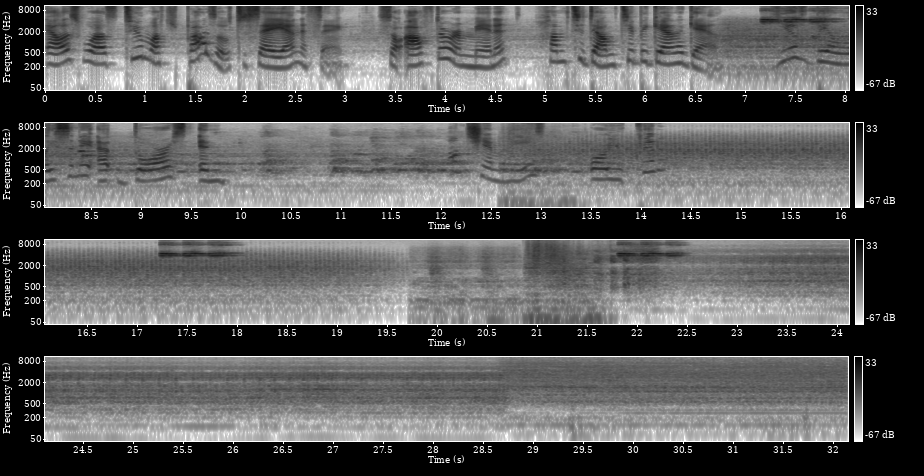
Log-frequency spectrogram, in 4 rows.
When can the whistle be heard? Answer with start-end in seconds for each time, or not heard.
7.2-8.0, 17.2-18.1, 21.8-22.6.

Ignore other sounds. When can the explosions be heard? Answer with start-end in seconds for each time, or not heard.
12.6-13.3, 20.9-21.8.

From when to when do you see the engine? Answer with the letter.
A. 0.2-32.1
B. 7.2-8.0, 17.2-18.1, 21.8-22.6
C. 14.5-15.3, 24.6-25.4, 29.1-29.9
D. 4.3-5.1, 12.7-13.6
A.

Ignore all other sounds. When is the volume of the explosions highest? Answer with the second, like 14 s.
21 s.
